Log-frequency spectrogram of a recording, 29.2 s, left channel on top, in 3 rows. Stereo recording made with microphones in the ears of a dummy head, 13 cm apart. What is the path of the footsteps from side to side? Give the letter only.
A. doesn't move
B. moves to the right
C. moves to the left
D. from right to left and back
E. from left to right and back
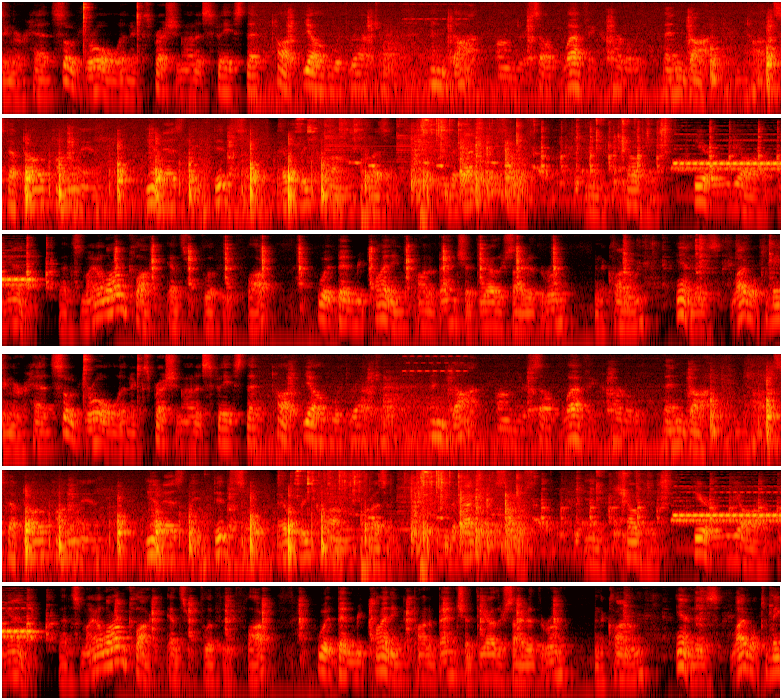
D.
